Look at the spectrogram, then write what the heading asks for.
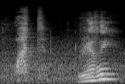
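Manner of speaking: rising, astonished what, really; wide-eyed surprise. Shown as a demonstration. Listener showing surprise to a speaker, astonished. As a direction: show big surprise as you listen. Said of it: "your eyes get big when they're supposed to".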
